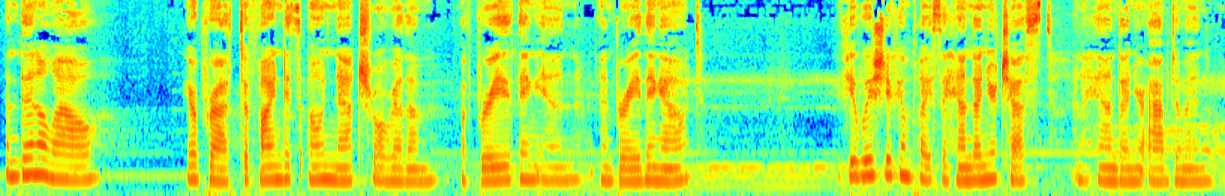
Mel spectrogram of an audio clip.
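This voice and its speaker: A woman leading a guided relaxation, speaking soothingly and gently in short, unhurried phrases. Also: lowish voice, steady tone, soft background music.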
